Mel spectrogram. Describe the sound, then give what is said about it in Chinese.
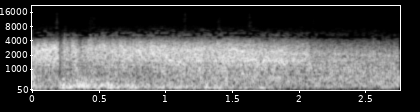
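Heavy gunfire from a machine gun fired hard at the enemy in a wartime battle forms a dense, loud, continuous roar with no pauses, and faint sharper cracks are scattered through the din. “指导员不顾伤痛，手托机枪向敌人猛烈射击。”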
